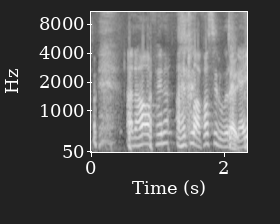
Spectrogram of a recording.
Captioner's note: laughs!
